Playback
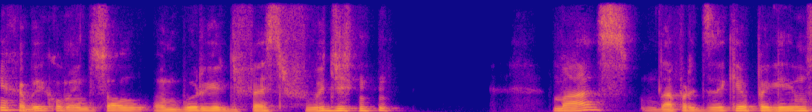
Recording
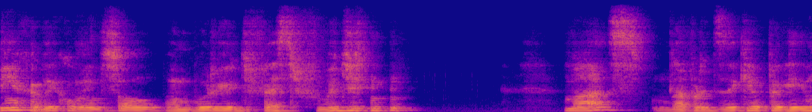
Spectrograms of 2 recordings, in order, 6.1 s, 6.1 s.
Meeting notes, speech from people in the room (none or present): none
